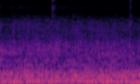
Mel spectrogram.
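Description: Steady, even hiss of kitchen background noise with no distinct events.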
